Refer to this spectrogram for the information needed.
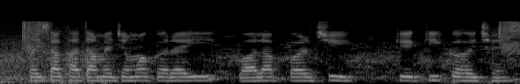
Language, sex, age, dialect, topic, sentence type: Maithili, male, 18-24, Angika, banking, question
